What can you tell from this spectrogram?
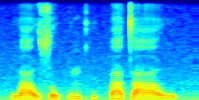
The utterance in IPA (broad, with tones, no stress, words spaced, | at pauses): waː˨˥wso˨˩w pʊ˥ŋkʷʰɪ˧k̚paː˥ t̪aː˥w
